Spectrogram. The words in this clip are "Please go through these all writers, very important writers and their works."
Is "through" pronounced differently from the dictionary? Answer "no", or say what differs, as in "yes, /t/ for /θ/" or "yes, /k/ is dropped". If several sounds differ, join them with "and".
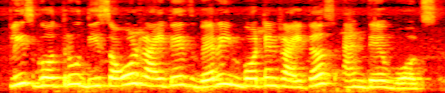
yes, /t/ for /θ/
